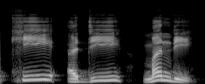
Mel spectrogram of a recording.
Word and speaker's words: Ki-Adi-Mundi: Anakin this is a very likely option also ki-adi-mundi that's how you say it I don't know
